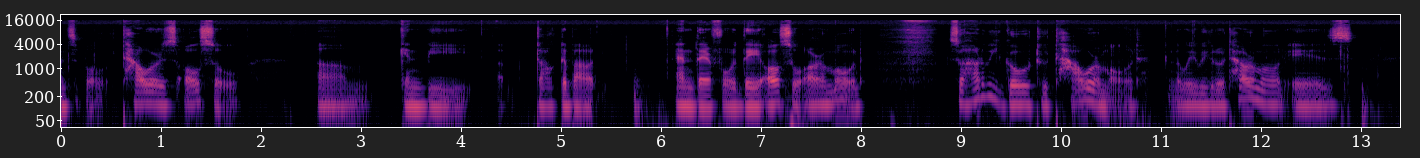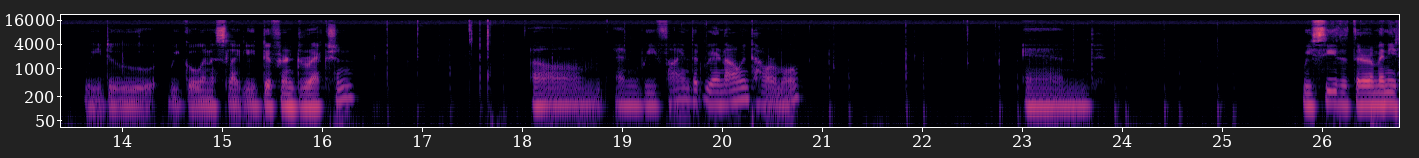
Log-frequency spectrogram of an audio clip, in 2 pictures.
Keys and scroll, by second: 17.6 ctrl+Escape, 21.1-25.0 typing.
